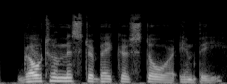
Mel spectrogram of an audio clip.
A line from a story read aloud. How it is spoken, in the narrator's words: she said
